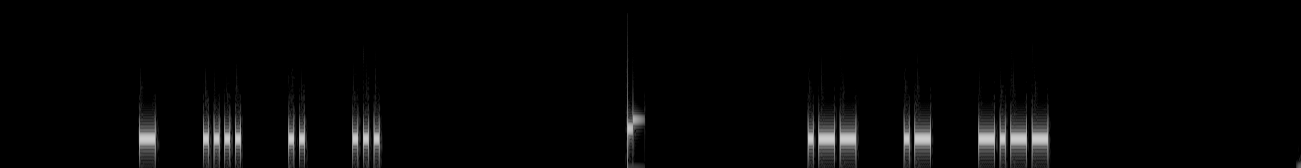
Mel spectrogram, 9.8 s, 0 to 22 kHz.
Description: Morse code, heard as a keyed tone, about 30 wpm, spaced as for 17 wpm, 700 Hz. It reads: THIS WAY
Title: 3x Character Spacing - Top 100 Words - 30wpm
